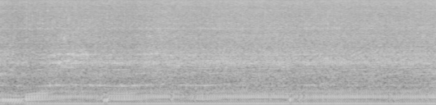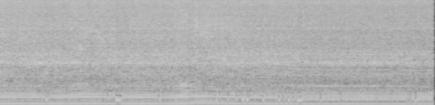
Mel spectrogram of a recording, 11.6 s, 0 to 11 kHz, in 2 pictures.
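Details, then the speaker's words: Wacker Neuson GP2500 generator, Honda GX160 engine, throttle held by hand: rough, sagging and surging, won't idle on its own; owner says it is not getting enough fuel. "holding the throttle at the moment, but it doesn't seem to want to run taking the air filter off. That help help at all. Definitely not getting enough fuel."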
